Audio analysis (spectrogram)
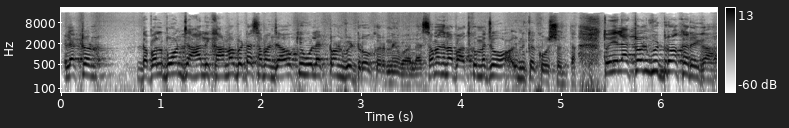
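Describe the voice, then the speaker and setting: A woman's voice: a little high, lively intonation, very fast, a crowd in the background. A woman teaching a chemistry class, coaxing her students with questions that she answers herself. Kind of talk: classroom lecture. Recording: echoey room.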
